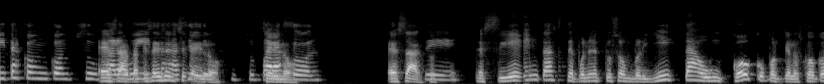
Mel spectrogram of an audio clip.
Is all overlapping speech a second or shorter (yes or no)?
no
